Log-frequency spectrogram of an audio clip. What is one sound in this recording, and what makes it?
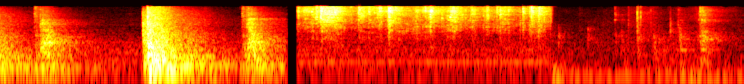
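A door handle rattles and a door swings open.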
